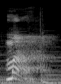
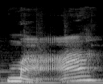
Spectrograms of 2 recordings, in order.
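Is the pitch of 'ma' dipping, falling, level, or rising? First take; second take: falling; dipping. First: The pitch falls sharply from high to low. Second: The pitch dips low, then rises again. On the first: It means to scold. "dimulai dari nada tinggi, kemudian langsung turun ke nada rendah" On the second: It means horse. "dimulai dari nada setengah rendah ke nada rendah, kemudian naik ke nada setengah tinggi"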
